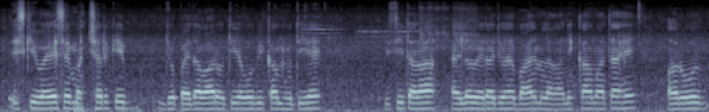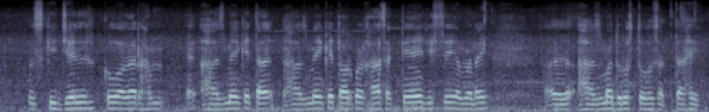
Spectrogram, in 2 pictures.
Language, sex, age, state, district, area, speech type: Urdu, male, 18-30, Maharashtra, Nashik, urban, spontaneous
